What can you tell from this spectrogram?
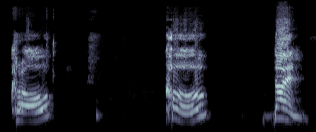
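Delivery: ক্রো, খো, ডাইল each alone with pauses; three syllables. Shown as a demonstration. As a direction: count the beats out one by one. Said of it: "তিনটা খণ্ডে উচ্চারণ". (তিন ভাগে থেমে থেমে)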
